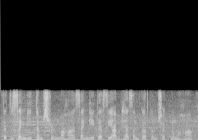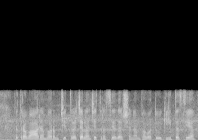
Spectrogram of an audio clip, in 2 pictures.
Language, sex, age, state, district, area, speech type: Sanskrit, female, 30-45, Karnataka, Dharwad, urban, spontaneous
